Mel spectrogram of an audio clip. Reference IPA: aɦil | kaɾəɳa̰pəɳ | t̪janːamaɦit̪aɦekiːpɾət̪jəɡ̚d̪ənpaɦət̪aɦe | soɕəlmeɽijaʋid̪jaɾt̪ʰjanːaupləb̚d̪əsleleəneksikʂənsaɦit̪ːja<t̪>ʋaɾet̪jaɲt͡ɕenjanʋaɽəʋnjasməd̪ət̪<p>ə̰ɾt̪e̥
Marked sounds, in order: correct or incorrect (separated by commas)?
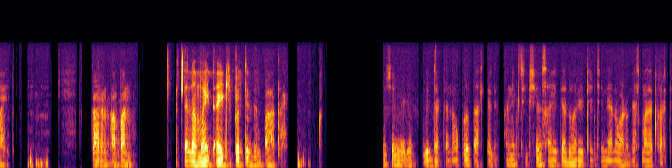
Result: incorrect, incorrect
